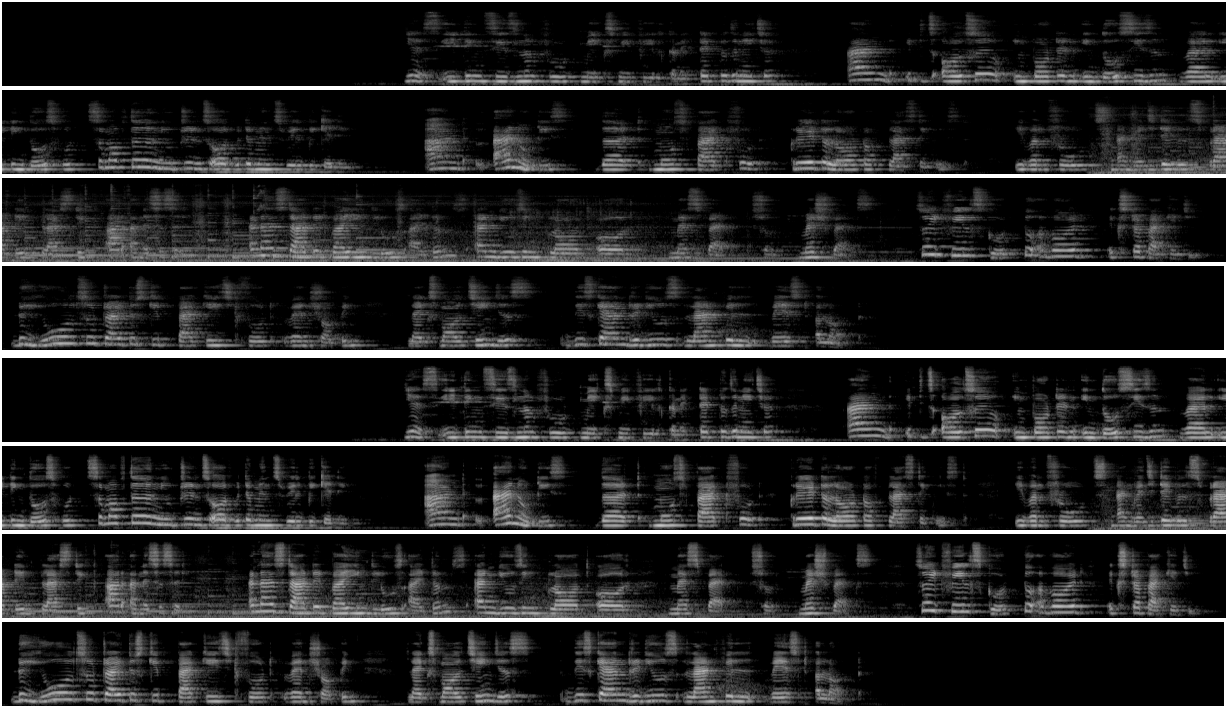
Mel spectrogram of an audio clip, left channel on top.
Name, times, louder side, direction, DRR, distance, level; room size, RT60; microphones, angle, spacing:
voice 1, 4.0-7.8 8.5-15.7 16.5-17.9 18.2-19.8 20.1-21.8 22.4-26.4 26.9-30.8 31.1-31.7 32.0-33.2 33.6-36.4 36.8-40.3 40.8-42.0 42.3-45.1, right 4 dB, 40° right, 11 dB, 0.4 m, -28 dB
sound 1, 23.1-33.6, left 2 dB, 80° left, 0.7 m, -45 dB
sound 2, 23.3-28.7, left 2 dB, 25° left, 0.5 m, -40 dB
8.5 x 5.4 x 3.1 m, 0.62 s
head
